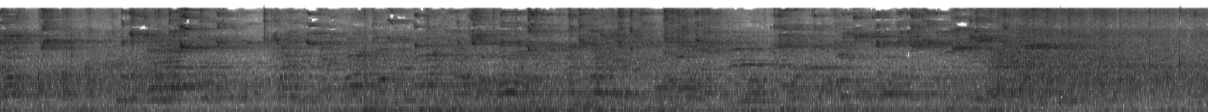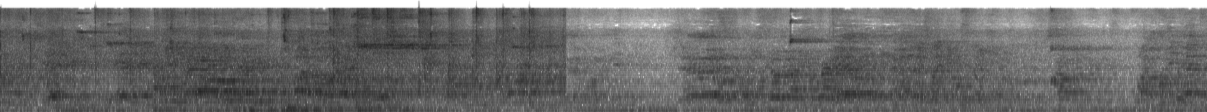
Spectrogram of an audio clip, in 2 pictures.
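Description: Spectators cheer and talk loudly in an echoing gym.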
